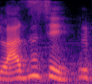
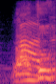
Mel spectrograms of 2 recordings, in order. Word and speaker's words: 라즈지: 지역은 말씀드렸듯이 건고추와 화자오의 조합이라서 대표적으로 충칭 음식이 라즈지를 뿌려가지고 그게 이제 그거 스촨이다. 고추 더미. 라조기.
